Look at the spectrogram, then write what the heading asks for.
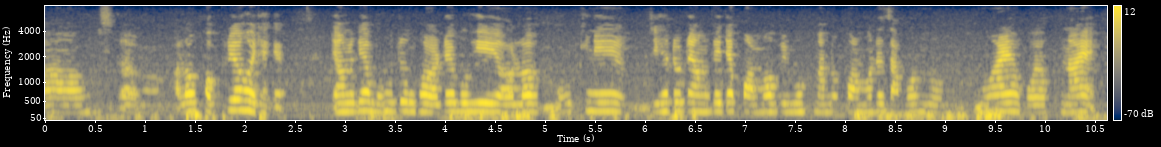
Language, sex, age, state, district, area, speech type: Assamese, female, 45-60, Assam, Tinsukia, rural, spontaneous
